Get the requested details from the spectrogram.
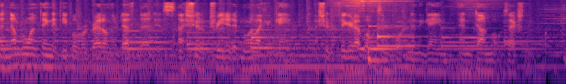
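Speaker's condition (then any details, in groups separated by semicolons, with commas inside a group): No condition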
